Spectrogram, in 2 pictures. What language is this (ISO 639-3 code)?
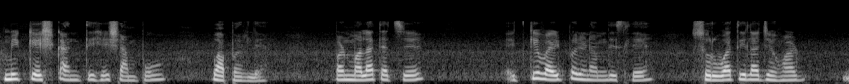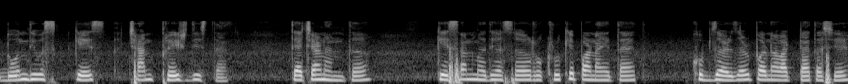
mar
